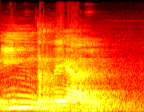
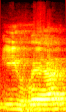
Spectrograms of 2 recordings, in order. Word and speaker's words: irreal: Por eso irreal viene de inreal, y si lo intentamos pronunciar es más fácil, irreal que inreal.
